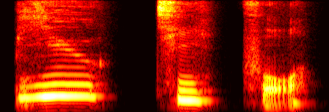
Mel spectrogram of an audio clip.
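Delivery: "Beautiful" very slowly as BEAU... ti... ful, high first syllable. Shown as a demonstration. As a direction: break "Beautiful" into three, strongest on BEAU. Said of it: "accentués sur la première syllabe".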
